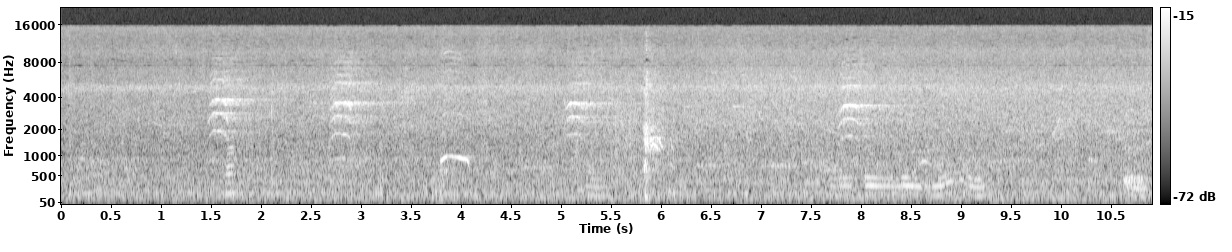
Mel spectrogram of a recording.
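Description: Faint, short high-pitched animal calls, about four of them a second or two apart, over a near-silent background, with a single sharp click about six seconds in.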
